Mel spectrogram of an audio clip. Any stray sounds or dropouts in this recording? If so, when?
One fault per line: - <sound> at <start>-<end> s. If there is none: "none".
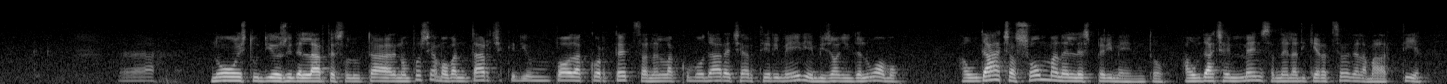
- laugh at 0.3-1.9 s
